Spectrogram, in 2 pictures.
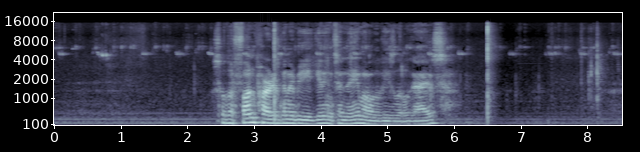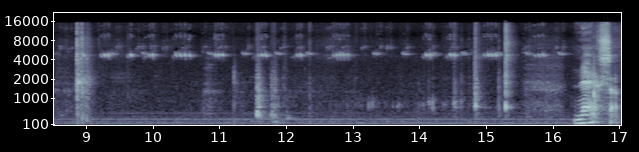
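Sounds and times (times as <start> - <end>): cricket chirping: 0.0 - 4.6, 5.2 - 16.9.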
